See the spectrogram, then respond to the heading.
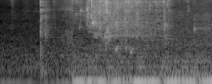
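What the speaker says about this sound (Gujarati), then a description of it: "પાણી ઉમેરી દીધું અને એમાં આપણે ગોળ પણ ઉમેરી દઈશું" Water is poured steadily into a cooking pot for Gujarati lapsi, a sweet cracked-wheat dish, after a sharp knock. It makes a continuous splashing rush against a low, steady hum.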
